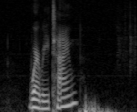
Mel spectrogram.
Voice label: "Wherry Town" EN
